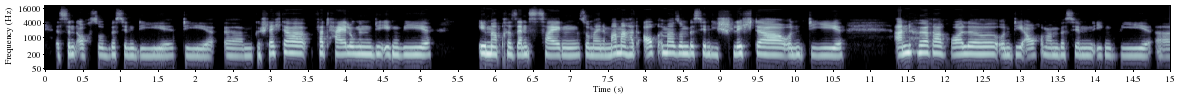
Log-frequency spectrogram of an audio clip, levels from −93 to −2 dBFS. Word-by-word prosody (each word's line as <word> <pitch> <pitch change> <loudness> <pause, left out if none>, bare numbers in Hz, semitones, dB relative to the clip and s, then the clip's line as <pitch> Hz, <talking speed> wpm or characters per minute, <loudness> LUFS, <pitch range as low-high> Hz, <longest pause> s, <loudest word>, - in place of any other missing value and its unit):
es 185 - -5
sind 205 -2 -3
auch 185 +1 -5
so 195 - -6
'n 180 -1 -9
bisschen 195 -3 -4
die 180 +1 -5
die, 175 -1 -5 0.2
ähm, 180 -1 -7
Geschlechterverteilungen, 220 -1 +2
die 205 -1 -2
irgendwie 200 -1 0 0.6
immer 215 -2 +5
Präsenz 205 0 0
zeigen. 190 0 +3
So, 200 0 -4
meine 185 -1 -2
Mama 215 +3 +2
hat 210 - -2
auch 225 +1 +1
immer 235 -2 +1
so 225 - +1
'n 220 - +2
bisschen 220 0 -1
die 195 -1 -7
Schlichter 205 -3 +3
und 190 +1 -5
die 190 0 -1 0.7
Anhörerrolle 215 -2 +3
und 190 +1 -5
die 200 -3 -2
auch 185 +2 -4
immer 195 -1 -6
'n 190 0 -5
bisschen 190 -1 -5
irgendwie, 185 -1 -6
äh, - - -11
200 Hz, 150 wpm, -23 LUFS, 185-215 Hz, 0.7 s, immer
